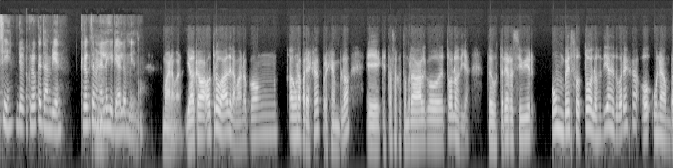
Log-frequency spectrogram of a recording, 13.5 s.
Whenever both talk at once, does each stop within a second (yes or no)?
yes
